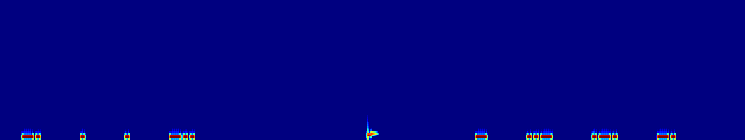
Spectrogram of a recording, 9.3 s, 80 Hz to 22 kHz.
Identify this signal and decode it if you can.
Morse code, heard as a keyed tone, about 28 wpm, spaced as for 13 wpm, 690 Hz. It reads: NEED TURN
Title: 4x Character Spacing - Top 300 Words - 28wpm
